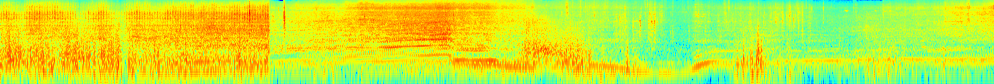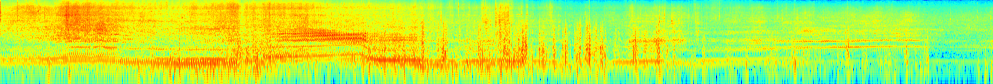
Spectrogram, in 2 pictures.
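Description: Engine of a Land Rover-based competition off-road car revving up and dropping back again and again as it is driven hard over rough ground. For the first few seconds a loud rushing noise covers it, cutting off suddenly about four seconds in.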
